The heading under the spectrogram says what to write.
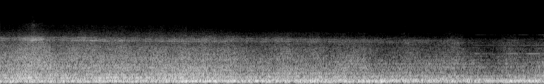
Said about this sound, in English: Boeing Airplane Company's first jet and their first commercially successful jet airliner.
